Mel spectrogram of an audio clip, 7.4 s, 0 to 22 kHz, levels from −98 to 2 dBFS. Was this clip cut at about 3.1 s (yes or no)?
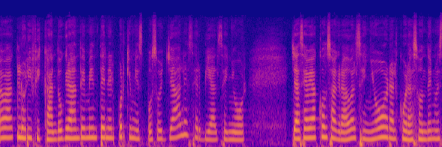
no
